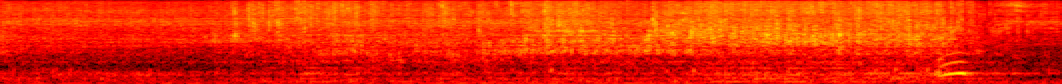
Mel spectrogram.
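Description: Water poured into a measuring container, a continuous splashing flow that builds slightly before a brief gurgle near the end, with a short spoken exclamation.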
